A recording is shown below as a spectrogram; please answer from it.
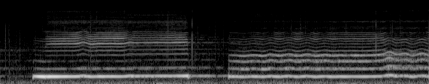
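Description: Javanese song recording: a woman singing long held notes with a slow vibrato. The voice comes in about a third of a second in and breaks once, a little after two seconds, before the next held note.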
